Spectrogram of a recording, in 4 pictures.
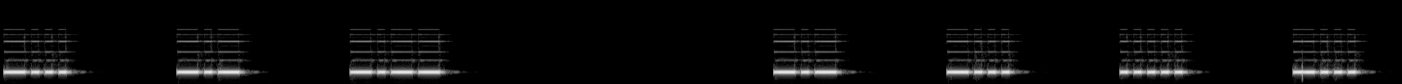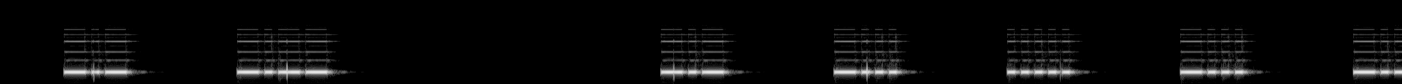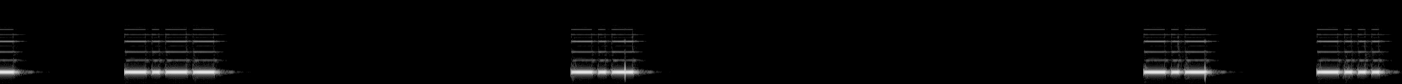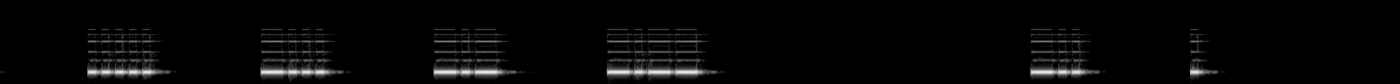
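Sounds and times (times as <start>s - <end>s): morse code beeps: 0.0s - 0.7s, 1.8s - 2.4s, 3.5s - 4.5s, 11.2s - 11.9s, 14.7s - 15.4s, 16.4s - 17.4s, 20.7s - 21.3s, 22.4s - 23.0s, 24.1s - 24.8s, 27.6s - 28.2s, 29.3s - 30.3s, 39.5s - 40.2s, 41.2s - 41.9s, 43.0s - 43.6s, 44.7s - 45.4s, 46.4s - 47.1s, 48.2s - 49.1s, 52.4s - 52.9s.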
